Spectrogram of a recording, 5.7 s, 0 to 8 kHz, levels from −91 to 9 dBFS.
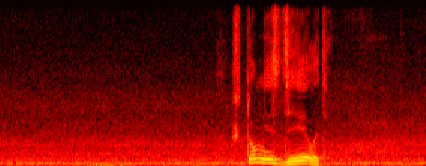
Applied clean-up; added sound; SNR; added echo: none; none; none; none.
